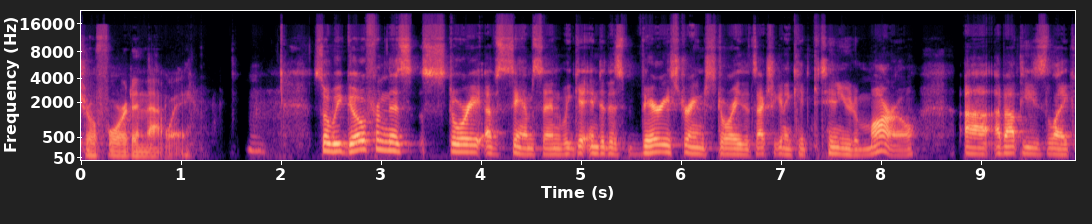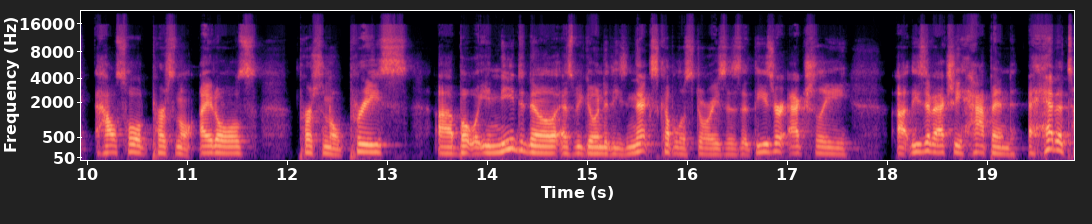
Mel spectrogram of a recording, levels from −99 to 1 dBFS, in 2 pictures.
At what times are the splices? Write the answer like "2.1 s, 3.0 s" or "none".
none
